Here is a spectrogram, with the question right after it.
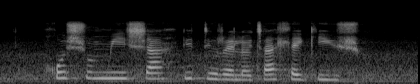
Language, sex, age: Northern Sotho, female, 20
